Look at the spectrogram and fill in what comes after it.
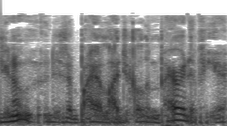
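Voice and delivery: ordinary talk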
